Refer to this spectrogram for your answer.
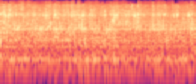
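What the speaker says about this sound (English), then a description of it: "So what I'm gonna do is fill my sink with water" Tap water gushes steadily into a sink as it fills, a close, loud, unbroken hiss-and-splash rush with no talking over it.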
